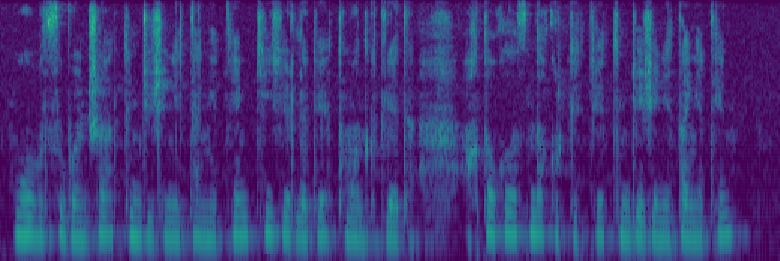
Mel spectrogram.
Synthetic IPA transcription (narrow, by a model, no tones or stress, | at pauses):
wo̞blˠəsəbo̞jənʃɑt̪ʰʏnd̪e̞ʒæne̞t̪ʰæŋe̞ɾt̪ʰe̞ŋkʲʰejʒe̞ɾle̞ɾd̪e̞t̪ʰʊmɑŋkʲʰʏ̥t̪ɪle̞d̪ɪɑqt̪ɑwqʰɑlˠɑsənd̪ɑkʲʰʏɾkʲːe̞k̪̚ːʲe̞t̪ʰʏnd̪e̞ʒæne̞t̪ʰɑŋe̞ɾt̪ʰe̞ŋ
